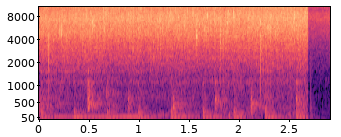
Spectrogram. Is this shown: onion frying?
yes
